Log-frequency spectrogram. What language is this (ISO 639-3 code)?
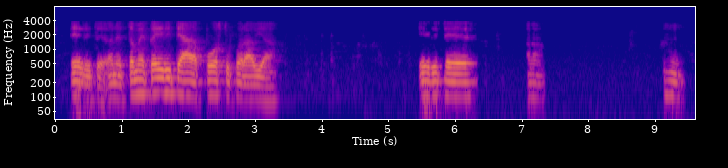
guj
